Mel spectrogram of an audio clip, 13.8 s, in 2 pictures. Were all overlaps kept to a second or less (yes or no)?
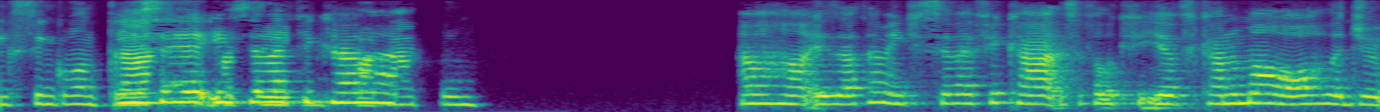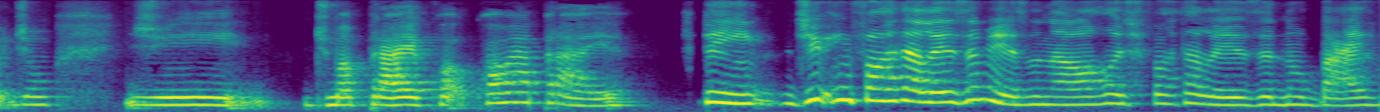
no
